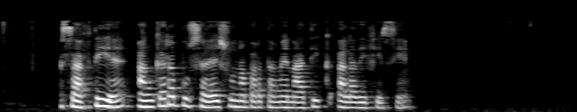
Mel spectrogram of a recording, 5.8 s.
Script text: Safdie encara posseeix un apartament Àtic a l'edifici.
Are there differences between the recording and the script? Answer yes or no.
no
